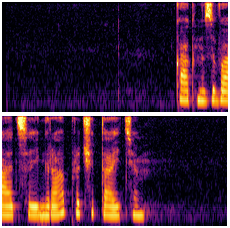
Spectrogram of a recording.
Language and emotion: Russian, neutral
